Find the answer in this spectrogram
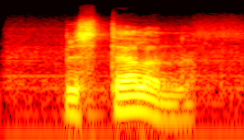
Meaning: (verb) 1. to order, demand delivery 2. to deliver; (noun) plural of bestel
- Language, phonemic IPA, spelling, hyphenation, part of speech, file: Dutch, /bəˈstɛlə(n)/, bestellen, be‧stel‧len, verb / noun, Nl-bestellen.ogg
